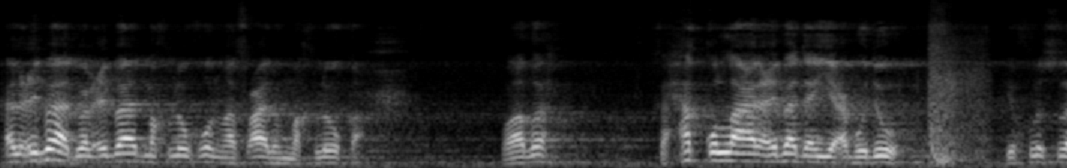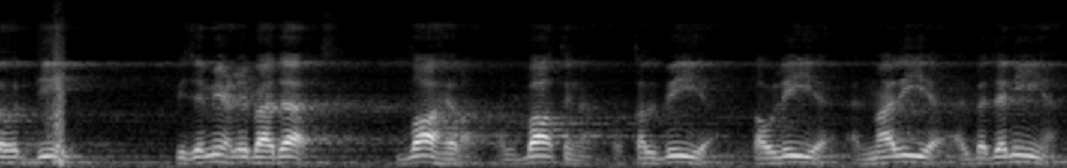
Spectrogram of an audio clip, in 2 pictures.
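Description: A man's voice: medium pitch, fast talker, darkish tone, a little hiss or hum. A man giving a religious lesson to a live class, quizzing his listeners and repeating key points for emphasis. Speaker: religious teacher. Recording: echoey hall with long reverb.

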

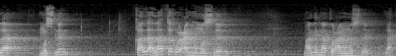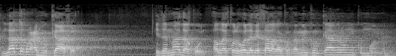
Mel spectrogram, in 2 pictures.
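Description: A man's voice: on the high side, fast, long pauses. A man giving a religious lesson, arguing his points with rhetorical questions. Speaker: preacher. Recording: echoey hall.

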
